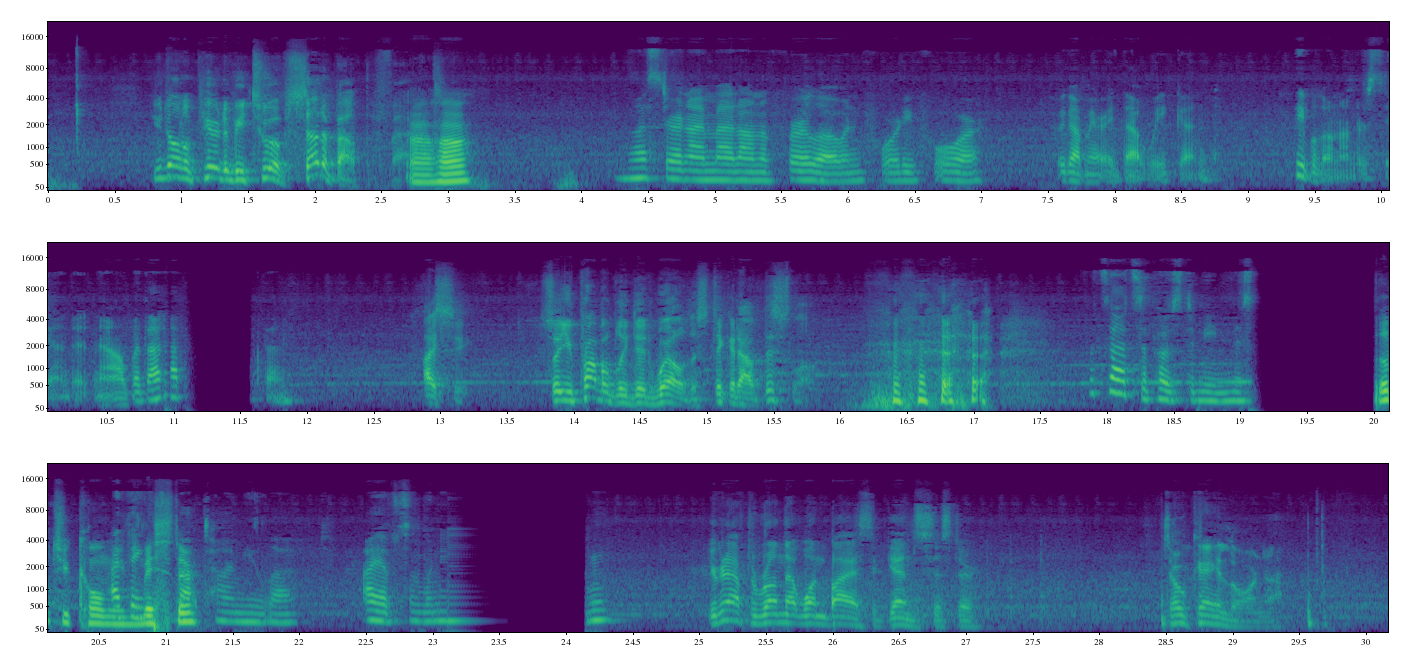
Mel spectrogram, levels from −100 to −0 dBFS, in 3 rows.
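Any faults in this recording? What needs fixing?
Short concealed packet loss: brief smears or wobbles at 10.93–10.99, 18.67–18.70, 22.80–22.85, 22.90–22.94 and 23.06–23.12 s. Each time, 20 to 40 ms of the stream arrived too late. The receiver extended the preceding sound, voiced from its pitch and unvoiced as shaped noise, and then blended back into the real signal. A larger jitter buffer and forward error correction would prevent these.

Long network dropout: the sound turns into a fading buzz or hiss and then goes silent at 11.09–11.59 s, 19.06–20.02 s and 23.12–24.16 s. The silent stretches last about 0.42, 0.85 and 0.72 s. The missing spans total roughly 0.48, 0.94 and 1.02 s, and the audio resumes without those parts. The likely cause is a network outage in which no packets arrived. A more stable connection, with wired or prioritised traffic, would prevent these.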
